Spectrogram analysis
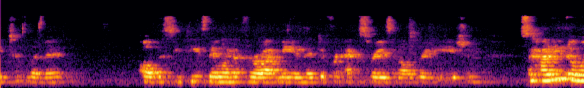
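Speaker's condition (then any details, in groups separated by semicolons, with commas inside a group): No condition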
